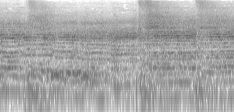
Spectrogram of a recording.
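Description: Ottoman mehter military band performing: men singing together over the band's instruments, with struck beats about once a second.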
